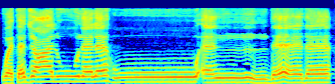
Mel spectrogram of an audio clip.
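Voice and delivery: وتجعلون له read slowly, the هاء flowing into a long واو before أندادا; joined recitation. Shown as a demonstration. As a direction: hold أندادا long and slow. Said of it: "أوصلها". (وصل له بأندادا)

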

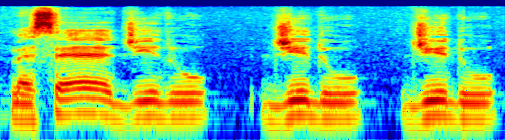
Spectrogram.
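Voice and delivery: "مساجد" slow, with jim and dal each cleanly placed; distinct jim and dal. Shown as a demonstration. Teacher drilling a tricky join, distinct jim and dal. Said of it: "لابد من بيان مخرج الجيم ومخرج الدال".

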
